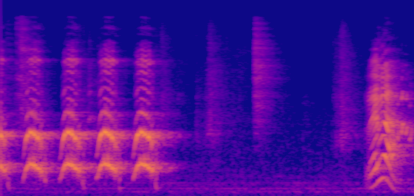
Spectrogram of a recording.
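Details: A pet Amazon parrot calling out when left alone, crying for attention: four loud, arched, rasping calls in quick succession, a pause with faint rustles, then one more strong call.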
